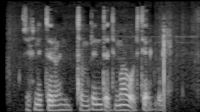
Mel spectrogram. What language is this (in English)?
Pashto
